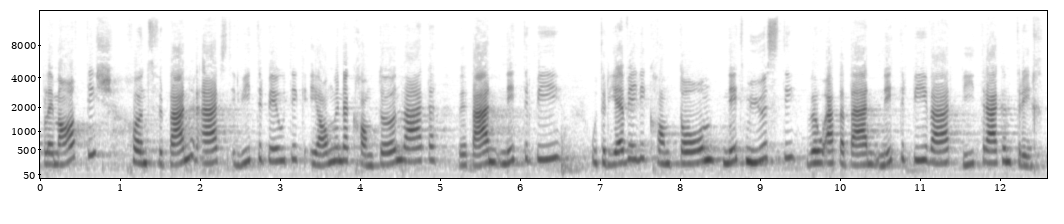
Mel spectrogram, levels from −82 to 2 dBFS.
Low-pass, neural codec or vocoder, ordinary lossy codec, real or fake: 14.4 kHz; none; none; real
